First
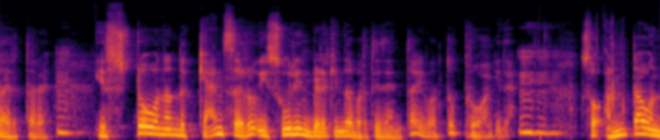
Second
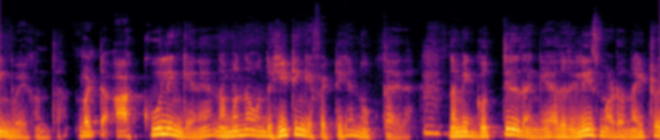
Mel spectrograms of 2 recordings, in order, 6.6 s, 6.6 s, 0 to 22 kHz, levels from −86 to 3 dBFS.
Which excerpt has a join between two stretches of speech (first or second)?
first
